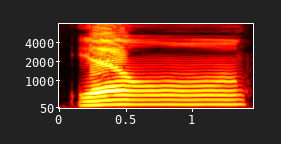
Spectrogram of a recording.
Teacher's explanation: Sedangkan ikhfa itu nunnya disamarkan kepada huruf qaf. Dan qaf termasuk huruf yang tebal, maka ikhfanya juga ikhfa yang kita tebalkan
